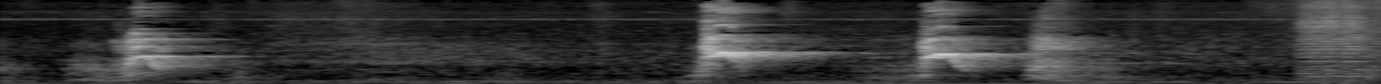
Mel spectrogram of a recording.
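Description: Small black puppy yapping: four short, high-pitched barks, one about half a second in and three in quick succession a few seconds later.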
